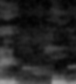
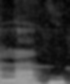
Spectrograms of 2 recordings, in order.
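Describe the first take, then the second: First: The first vowel is a close 'i' sound. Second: The first vowel is an open 'a' sound. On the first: The speaker calls it wrong. "bukan lihu" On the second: The speaker calls it right. "Makanya dibaca lahu"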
